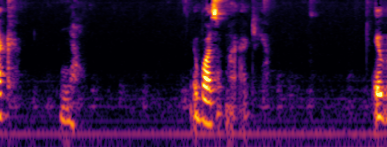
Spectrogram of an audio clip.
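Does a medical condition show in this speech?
Yes: cerebral palsy; walks flat-footed.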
